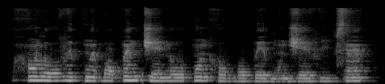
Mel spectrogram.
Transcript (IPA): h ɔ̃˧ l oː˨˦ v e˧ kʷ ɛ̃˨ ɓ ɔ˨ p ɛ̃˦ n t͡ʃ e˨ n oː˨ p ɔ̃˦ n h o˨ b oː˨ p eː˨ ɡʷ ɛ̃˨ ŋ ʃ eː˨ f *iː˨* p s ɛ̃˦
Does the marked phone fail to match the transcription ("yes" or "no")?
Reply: no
